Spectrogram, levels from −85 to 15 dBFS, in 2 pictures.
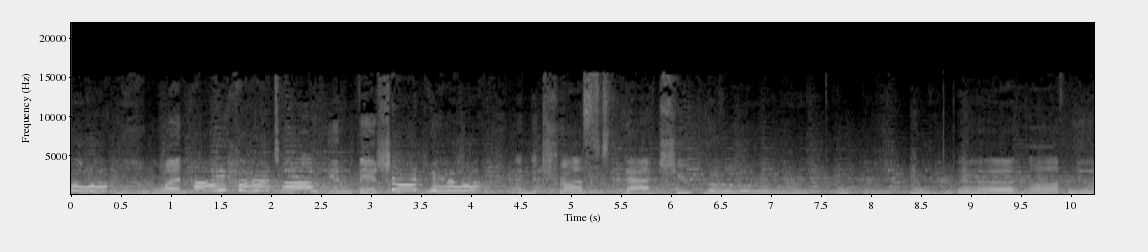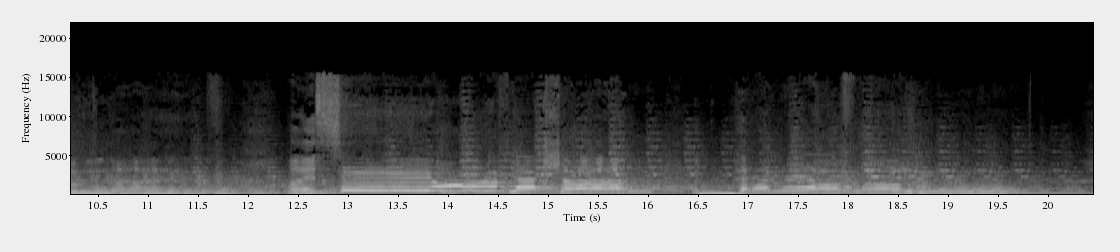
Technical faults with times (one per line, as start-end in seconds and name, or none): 8.72 bit error spike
